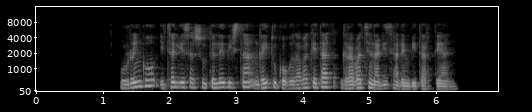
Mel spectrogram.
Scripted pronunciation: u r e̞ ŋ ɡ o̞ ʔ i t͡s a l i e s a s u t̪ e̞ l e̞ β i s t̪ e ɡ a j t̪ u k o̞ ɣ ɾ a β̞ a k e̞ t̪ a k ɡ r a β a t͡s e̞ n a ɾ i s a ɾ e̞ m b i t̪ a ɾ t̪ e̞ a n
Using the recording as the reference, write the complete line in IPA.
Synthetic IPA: u r e̞ ŋ ɡ o̞ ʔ i t͡s a l i e s a s u t̪ e̞ l e̞ β i s t̪ a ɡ a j t̪ u k o̞ ɣ ɾ a β̞ a k e̞ t̪ a k ɡ ɾ a β a t͡s e̞ n a ɾ i s a ɾ e̞ m b i t̪ a ɾ t̪ e̞ a n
